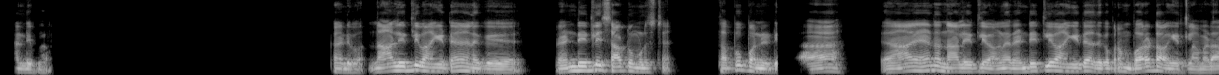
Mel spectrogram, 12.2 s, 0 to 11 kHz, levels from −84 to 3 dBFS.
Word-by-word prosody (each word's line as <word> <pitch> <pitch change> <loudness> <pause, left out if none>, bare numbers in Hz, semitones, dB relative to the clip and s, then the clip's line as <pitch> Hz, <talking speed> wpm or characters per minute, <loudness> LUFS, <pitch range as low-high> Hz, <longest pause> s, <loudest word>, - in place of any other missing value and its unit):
கண்டிப்பா. 100 -2 -4 2.9
கண்டிப்பா. - - -2 0.2
4 130 +5 +2
இட்லி 155 +3 +2
வாங்கிட்டேன். 125 +3 0
எனக்கு 105 -3 0 0.7
2 135 +7 +3
இட்லி 165 +3 +3
சாப்பிட்டு 135 -1 +1
முடிச்சிட்டேன். 110 -1 -4 0.5
தப்பு 110 +8 -1
பண்ணிட்டேனா? 100 -4 -1 0.7
நான் 130 +7 +1
என்ன 155 +1 0
4 115 0 +1
இட்லி 115 +1 -1
வாங்குனேன். 105 +1 0
2 110 +5 +1
இட்லி 145 +3 +1
வாங்கிட்டு 120 +1 +1
அதுக்கப்புறம் 110 +1 0
பரோட்டா 140 +6 +3
வாங்கி 100 -2 +1
இருக்கலாமேடா 95 -1 -2
115 Hz, 120 wpm, -23 LUFS, 105-135 Hz, 2.9 s, 2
